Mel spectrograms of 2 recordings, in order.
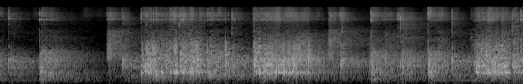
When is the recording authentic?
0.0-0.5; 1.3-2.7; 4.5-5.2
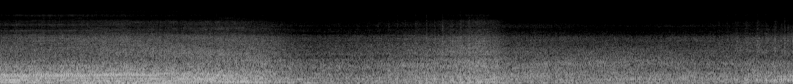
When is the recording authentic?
0.0-7.9

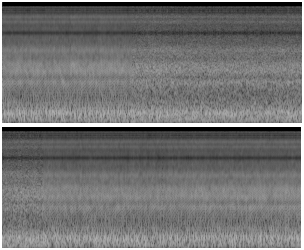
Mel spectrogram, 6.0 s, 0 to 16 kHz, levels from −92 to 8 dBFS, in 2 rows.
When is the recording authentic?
1.3-3.4

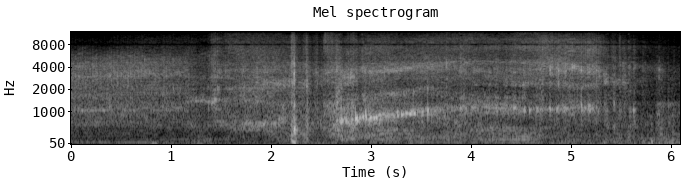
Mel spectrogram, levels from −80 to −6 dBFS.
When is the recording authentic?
3.8-4.5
